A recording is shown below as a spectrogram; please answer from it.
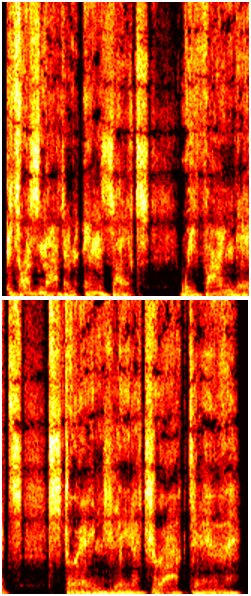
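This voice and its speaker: An actor playing a menacing alien symbiote that hungers for power and calls itself we, in a video game. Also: male voice, deep voice, big pitch swings, drawn-out words, background noise, heavily acted. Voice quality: gravelly, growling. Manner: speaks of itself as we.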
